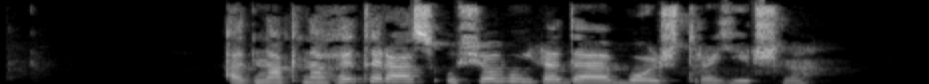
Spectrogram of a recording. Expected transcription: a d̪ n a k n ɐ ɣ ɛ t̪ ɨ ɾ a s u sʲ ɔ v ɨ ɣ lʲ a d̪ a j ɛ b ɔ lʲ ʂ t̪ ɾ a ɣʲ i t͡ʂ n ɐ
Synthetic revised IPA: a d̪ n a k n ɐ ɣ ɛ t̪ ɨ ɾ a s u sʲ ɔ v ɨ ɣ lʲ a d̪ a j ɛ b ɔ lʲ ʂ t̪ ɾ a ɣʲ i t͡ʂ n ɐ

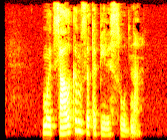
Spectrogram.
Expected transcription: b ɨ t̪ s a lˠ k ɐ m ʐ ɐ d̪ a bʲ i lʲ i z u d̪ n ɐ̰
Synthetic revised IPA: m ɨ t̪ s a lˠ k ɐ m z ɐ t̪ a pʲ i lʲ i s u d̪ n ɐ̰

